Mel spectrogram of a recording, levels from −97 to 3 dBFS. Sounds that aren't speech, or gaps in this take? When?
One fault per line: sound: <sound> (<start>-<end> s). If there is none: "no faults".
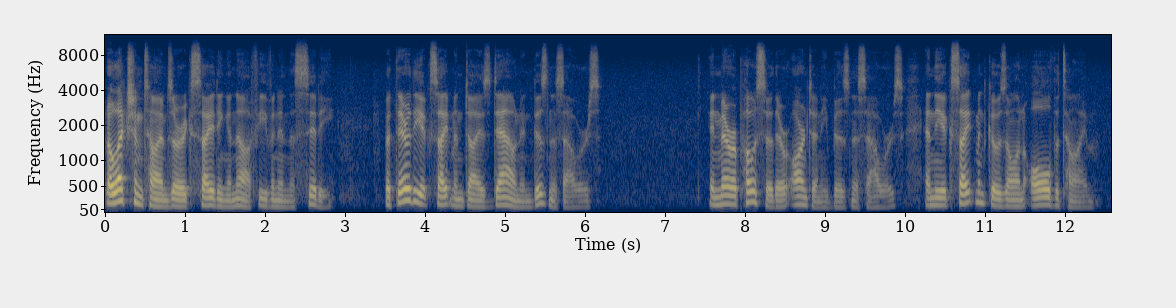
no faults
